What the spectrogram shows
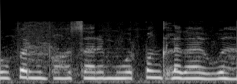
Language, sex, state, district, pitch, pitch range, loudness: Hindi, female, Jharkhand, Garhwa, 280 Hz, 275-290 Hz, -15 LUFS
